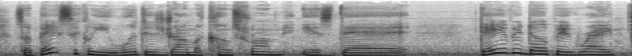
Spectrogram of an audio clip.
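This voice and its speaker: Over noticeable background noise, a woman speaks at a medium pitch and a moderate pace, with ordinary pitch variation and very even loudness. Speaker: podcast host. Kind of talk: casual commentary podcast. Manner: casual, many fillers.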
